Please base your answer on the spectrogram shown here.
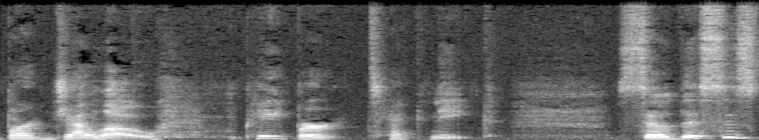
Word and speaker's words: Bargello: share is the and I believe it's pronounced bar jello paper technique so this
